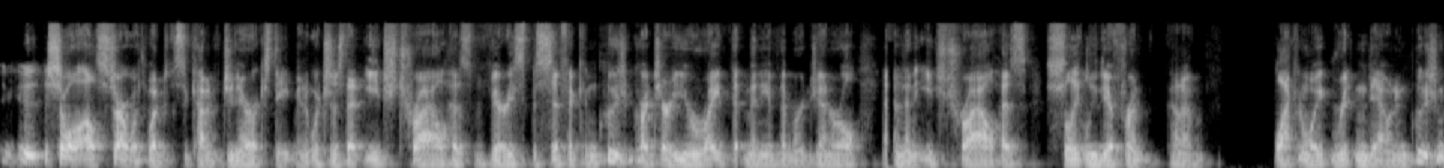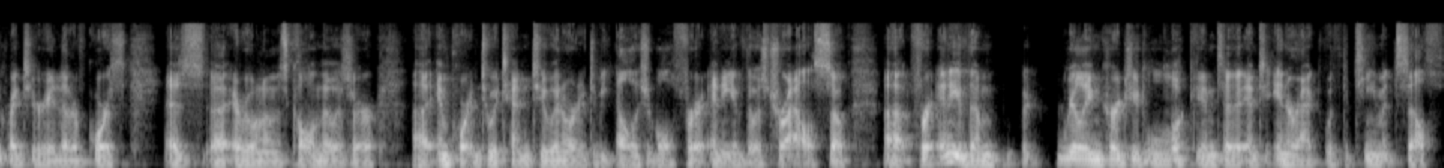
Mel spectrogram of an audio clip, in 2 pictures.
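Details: Adult male speaker; normal speech.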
